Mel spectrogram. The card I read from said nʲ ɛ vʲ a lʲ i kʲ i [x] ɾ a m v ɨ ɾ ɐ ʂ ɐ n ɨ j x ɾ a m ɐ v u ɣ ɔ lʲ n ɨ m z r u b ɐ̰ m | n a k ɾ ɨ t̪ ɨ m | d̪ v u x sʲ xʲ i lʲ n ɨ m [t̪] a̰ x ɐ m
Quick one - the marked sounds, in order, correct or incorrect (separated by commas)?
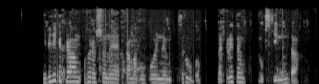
correct, incorrect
